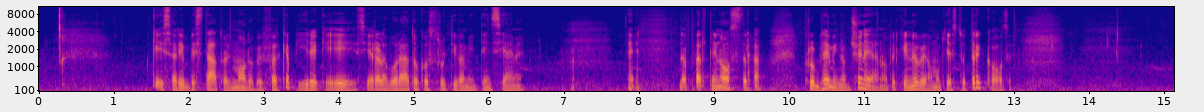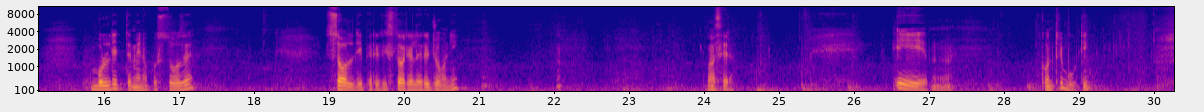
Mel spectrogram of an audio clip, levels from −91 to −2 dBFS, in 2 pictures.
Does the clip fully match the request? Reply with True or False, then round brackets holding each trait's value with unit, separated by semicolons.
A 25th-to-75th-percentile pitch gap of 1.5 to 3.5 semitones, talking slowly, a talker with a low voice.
True (2.6 semitones; 85 wpm; 115 Hz)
